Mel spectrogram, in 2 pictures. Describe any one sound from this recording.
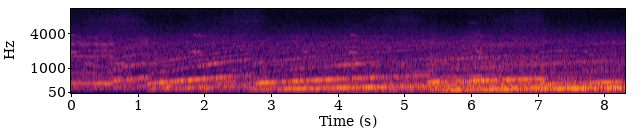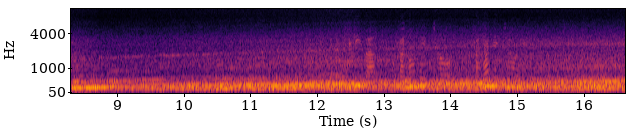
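Train wheels rumble on the rails, growing louder.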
